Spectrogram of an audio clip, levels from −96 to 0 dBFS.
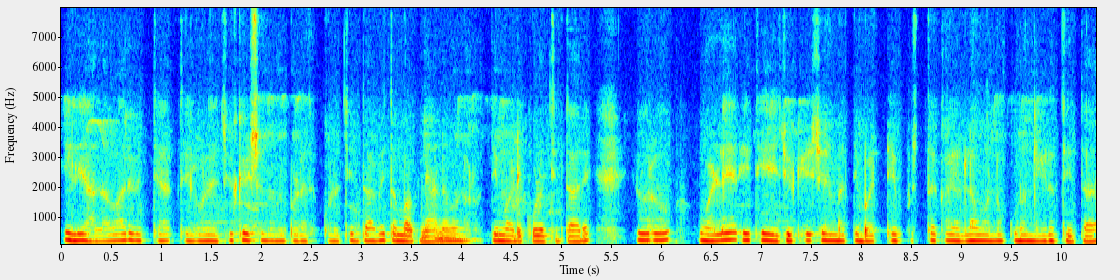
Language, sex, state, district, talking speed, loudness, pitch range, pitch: Kannada, female, Karnataka, Mysore, 115 wpm, -18 LUFS, 205-225 Hz, 215 Hz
